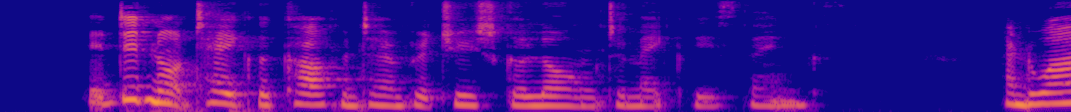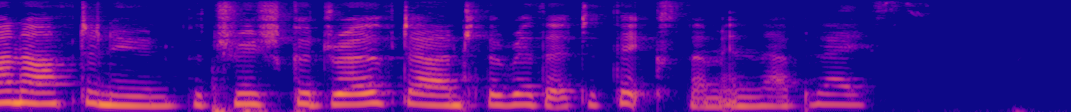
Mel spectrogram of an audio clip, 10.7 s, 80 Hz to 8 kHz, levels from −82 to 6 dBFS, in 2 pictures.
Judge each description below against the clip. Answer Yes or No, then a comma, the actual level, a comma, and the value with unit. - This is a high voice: Yes, high, 220 Hz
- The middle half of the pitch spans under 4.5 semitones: Yes, average, 2.8 semitones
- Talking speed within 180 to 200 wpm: No, average, 155 wpm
